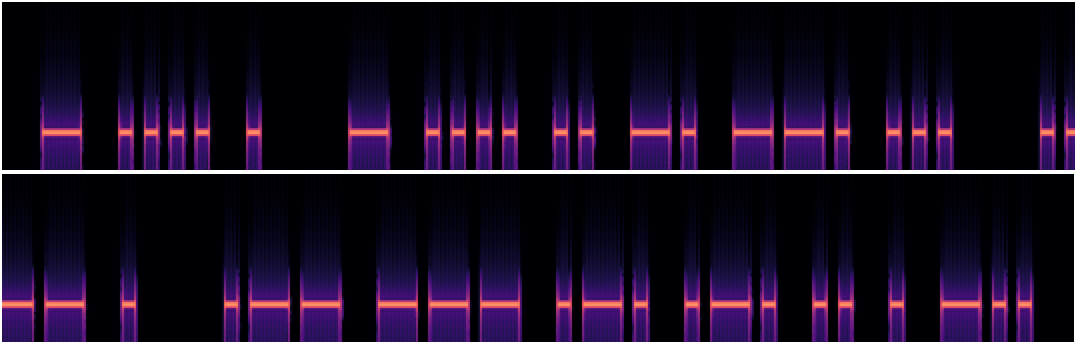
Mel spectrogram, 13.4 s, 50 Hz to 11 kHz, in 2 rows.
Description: Morse code, heard as a keyed tone, about 15 wpm, 700 Hz. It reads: THE THINGS WE WORRIED
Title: A Sound Of Thunder 15wpm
